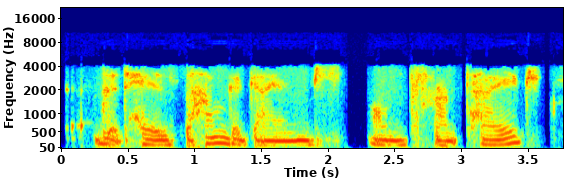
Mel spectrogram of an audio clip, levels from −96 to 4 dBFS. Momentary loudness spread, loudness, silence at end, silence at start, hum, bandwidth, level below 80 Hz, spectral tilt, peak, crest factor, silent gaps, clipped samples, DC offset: 4 LU; -14 LUFS; 0 s; 0.05 s; none; 4.3 kHz; -42 dBFS; -8.5 dB/octave; -2 dBFS; 12 dB; none; under 0.1%; under 0.1%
